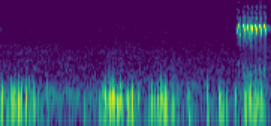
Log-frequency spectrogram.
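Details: A small bird gives a quick, high trill of about six evenly spaced notes near the end, preceded by soft low thumping and rumbling background noise.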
